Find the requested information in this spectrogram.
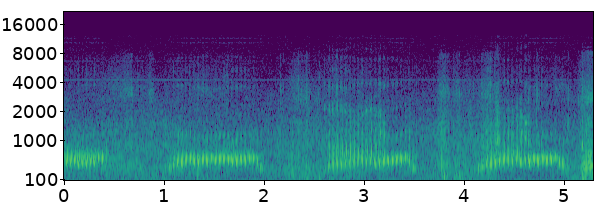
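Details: Graybeard, a pet cat, chatters after a few treats with four warbling, pulsed mid-pitched calls, each about a second long and spaced by short gaps. The steady rhythm is punctuated by faint clicks.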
